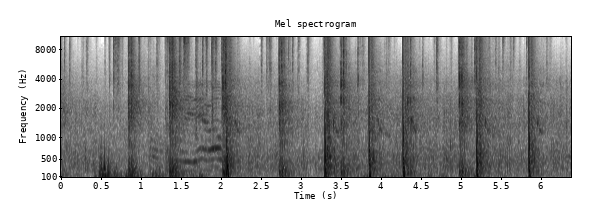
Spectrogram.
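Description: Consumer home fireworks going off as a quick series of sharp bangs, nearly two a second, as their shells burst overhead. A brief wavering tone comes between the bangs about one and a half seconds in.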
